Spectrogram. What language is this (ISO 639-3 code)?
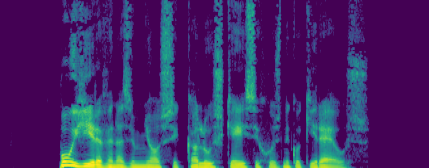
ell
